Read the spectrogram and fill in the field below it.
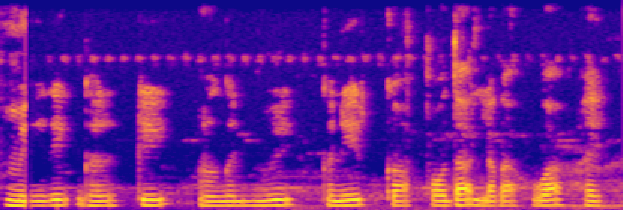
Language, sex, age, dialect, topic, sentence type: Hindi, female, 46-50, Awadhi Bundeli, agriculture, statement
